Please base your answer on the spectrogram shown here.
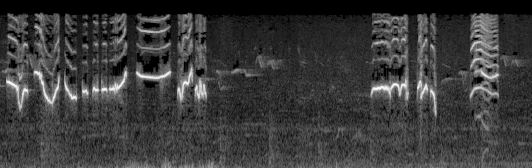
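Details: Oriental magpie-robin in the wild, sung to stir a caged bird: a rapid run of varied whistled slurs and sweeping notes, a pure sustained whistle, a pause, then more twisting phrases and a rich burst.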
